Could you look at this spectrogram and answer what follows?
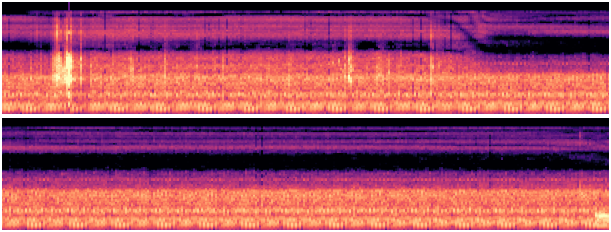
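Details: Ear wax microsuction in an adult man with fully occluding wax in the right ear and semi-occluding wax in the left: steady loud suction hiss and hum, brief clicks and crackles, pitch dropping as flow changes.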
